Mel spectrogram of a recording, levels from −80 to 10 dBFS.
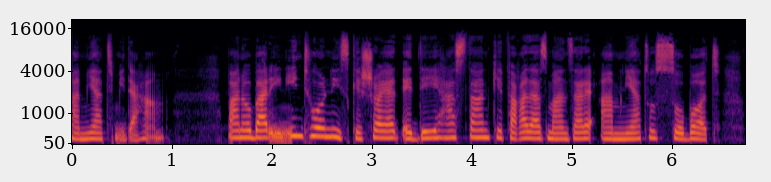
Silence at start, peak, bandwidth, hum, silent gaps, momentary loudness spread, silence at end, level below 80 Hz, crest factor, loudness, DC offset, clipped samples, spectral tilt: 0 s; -6 dBFS; 14.5 kHz; none; none; 8 LU; 0.1 s; -62 dBFS; 16 dB; -22 LUFS; under 0.1%; under 0.1%; -5 dB/octave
